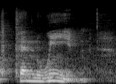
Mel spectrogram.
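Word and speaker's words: تنوين: And tanween, really what it means is making the N sound at the end, although there is no N.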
